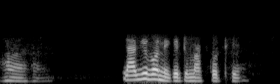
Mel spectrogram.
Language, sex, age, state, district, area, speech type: Assamese, female, 45-60, Assam, Lakhimpur, rural, conversation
